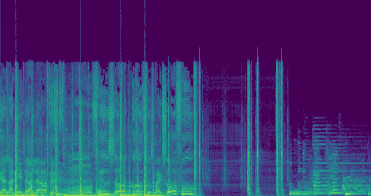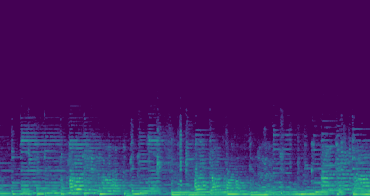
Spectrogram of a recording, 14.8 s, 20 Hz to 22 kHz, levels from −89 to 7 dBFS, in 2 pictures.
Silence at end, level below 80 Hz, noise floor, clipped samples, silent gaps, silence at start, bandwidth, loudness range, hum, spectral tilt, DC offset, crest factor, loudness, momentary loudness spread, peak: 0 s; -20 dBFS; -53 dBFS; under 0.1%; none; 0 s; 15.5 kHz; 11 LU; none; -5.5 dB/octave; under 0.1%; 16 dB; -17 LUFS; 15 LU; 0 dBFS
